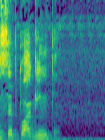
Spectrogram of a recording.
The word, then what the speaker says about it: septuaginta: pressuposto que é uma palavra grega né a pronúncia correta é septuaginta o tema até então a septuaginta ela é importante também você vai aprimorar seus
